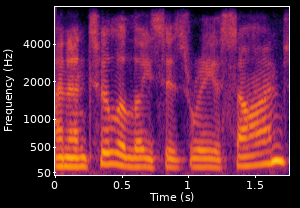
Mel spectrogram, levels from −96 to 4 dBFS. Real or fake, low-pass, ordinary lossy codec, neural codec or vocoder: fake; 7.2 kHz; Opus, 16 kbps; codec, 16 kHz, 4 kbps, FreqCodec, larger model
